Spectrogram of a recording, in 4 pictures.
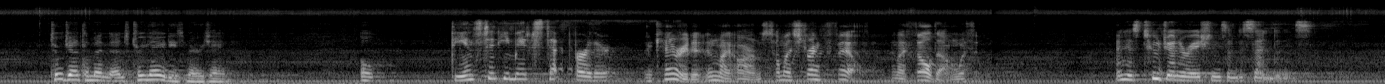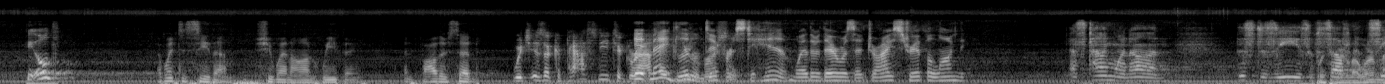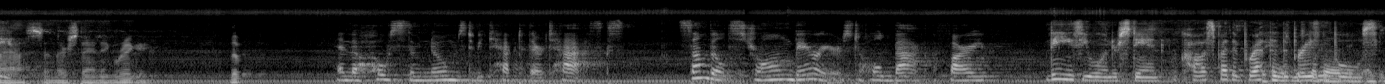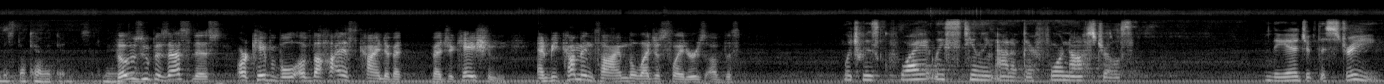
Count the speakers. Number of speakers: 10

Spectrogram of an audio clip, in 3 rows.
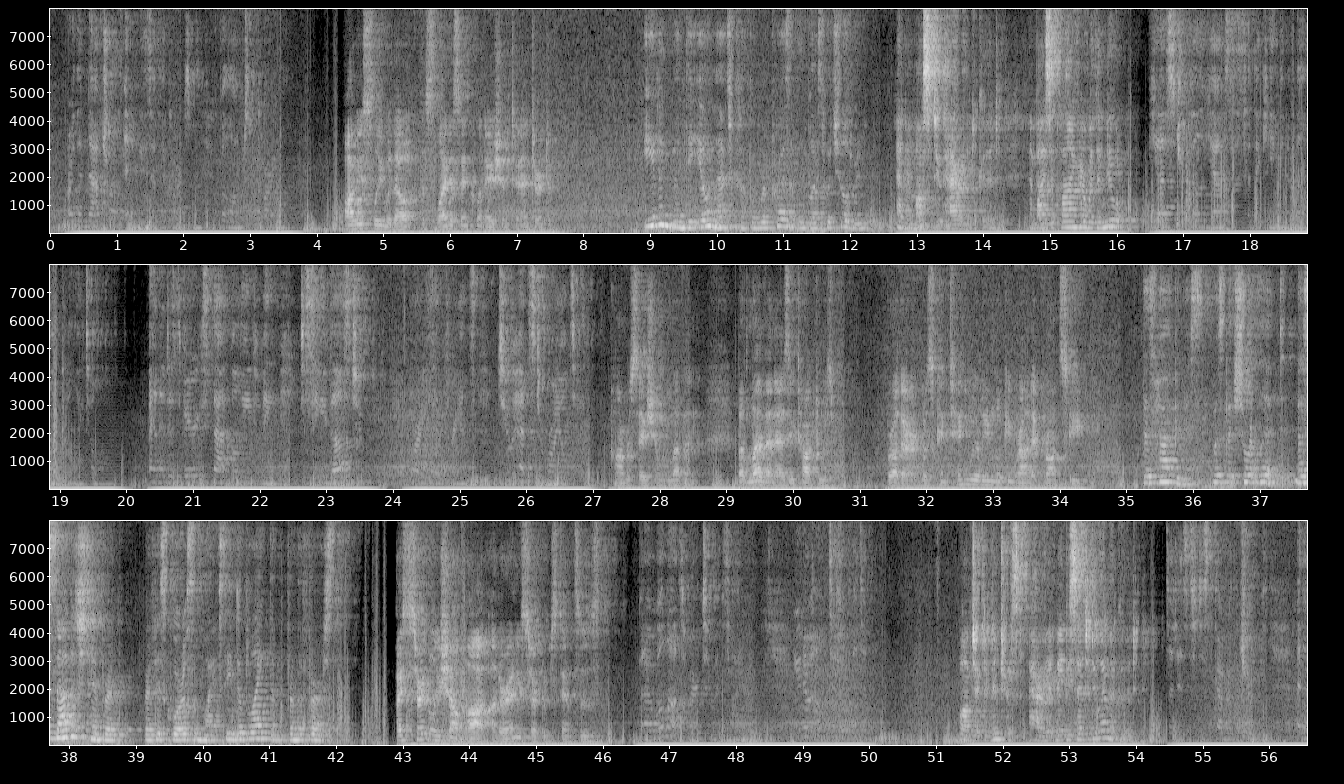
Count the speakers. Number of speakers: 4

